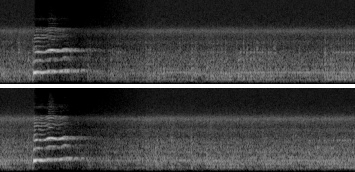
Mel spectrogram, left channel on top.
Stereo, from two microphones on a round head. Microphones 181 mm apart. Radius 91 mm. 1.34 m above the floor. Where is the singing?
35° right (ahead or behind), 1.6 m.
